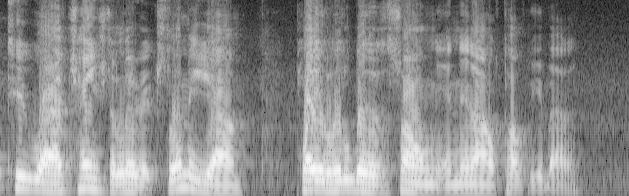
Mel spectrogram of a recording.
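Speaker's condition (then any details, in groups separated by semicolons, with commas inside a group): Cerebral palsy, spastic diplegia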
